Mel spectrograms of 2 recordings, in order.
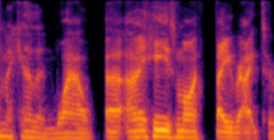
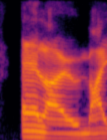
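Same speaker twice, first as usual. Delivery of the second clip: put-on cockney accent, actor voice, lower pitch; 3 semitones lower than usual. Joking about Michael Caine in the goblet of fire, in a Michael Caine impression. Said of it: "Sorry, sorry, Michael".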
